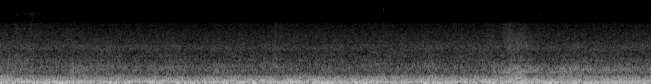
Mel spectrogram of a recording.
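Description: Cabin running noise of an MTR K-Train electric multiple unit travelling at speed: a steady low rumble of wheels and running gear heard from beside the doors, with a slight swell about five seconds in.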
